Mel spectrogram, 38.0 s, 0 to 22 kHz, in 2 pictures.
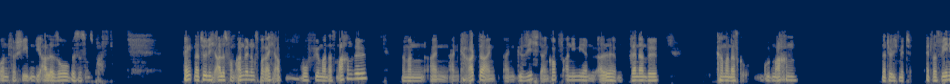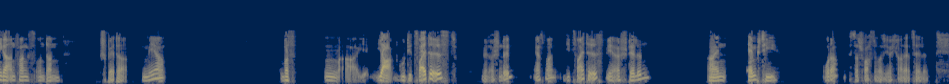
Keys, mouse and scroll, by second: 0.1-5.6 typing, 0.4 click, 0.7 right click, 1.0 click, 1.3 right click, 1.6 click, 2.0 right click, 2.2 click, 2.5 right click, 3.0 click, 3.3 right click, 3.7 click, 4.0 right click, 4.8 right click, 5.3 click, 5.8 middle click, 6.2 right click, 6.9 middle click, 7.4 scroll up 1, 7.7-10.6 middle drag, 11.6 scroll down 1, 11.8 scroll up 1, 12.1 middle click, 12.4-12.9 scroll up 1, 12.9 middle click, 13.6 shift+middle click, 14.5 right click, 14.8 g, 15.1 click, 15.5 right click, 15.7 g, 16.3 g, 16.6 click, 16.9 middle click, 19.1 scroll down 1, 19.4 middle click, 20.5 right click, 20.7-22.0 typing, 21.0 click, 21.2 right click, 22.5 right click, 24.9 Tab, 27.8 x, 28.8 click, 30.0 shift+a, 34.4 click, 35.2 middle click, 35.5 Tab, 36.5 ctrl+click, 37.3 ctrl+click.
